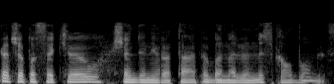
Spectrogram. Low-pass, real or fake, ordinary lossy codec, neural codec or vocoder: 7.2 kHz; fake; Opus, 16 kbps; codec, 44.1 kHz, 1.7 kbps, Pupu-Codec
